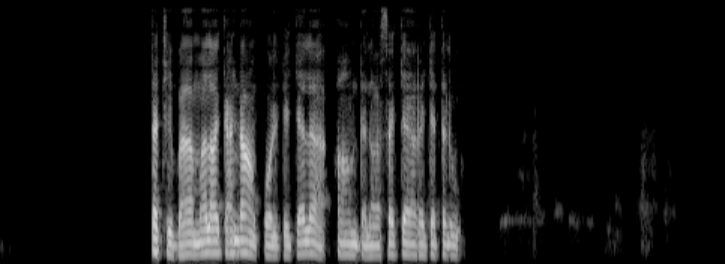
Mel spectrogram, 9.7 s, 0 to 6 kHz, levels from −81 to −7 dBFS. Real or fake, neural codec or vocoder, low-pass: fake; codec, 16 kHz, 4 kbps, FunCodec, trained on Chinese and English, 50 frames a second; 5.4 kHz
